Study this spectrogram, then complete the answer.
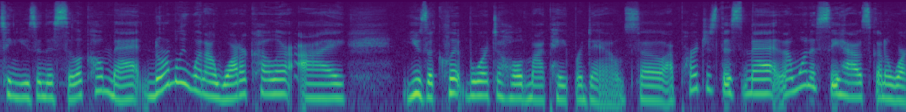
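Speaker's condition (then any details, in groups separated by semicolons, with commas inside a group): No condition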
